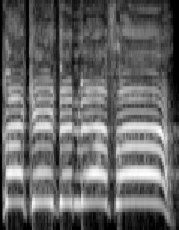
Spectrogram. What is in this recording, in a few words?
US threat rpg, battlechatter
